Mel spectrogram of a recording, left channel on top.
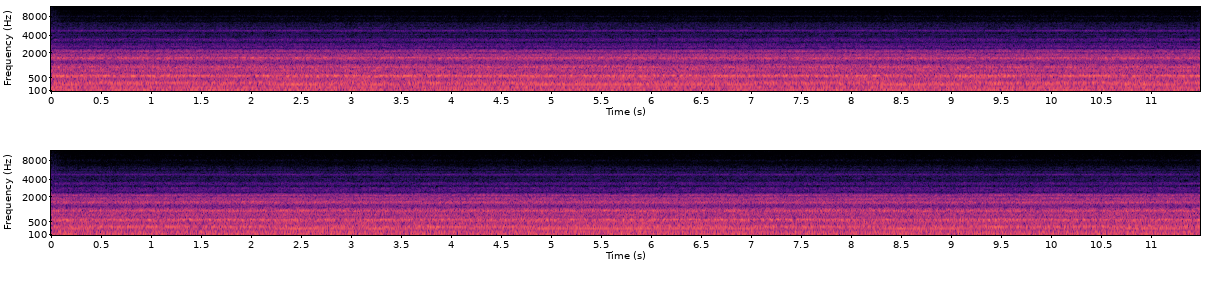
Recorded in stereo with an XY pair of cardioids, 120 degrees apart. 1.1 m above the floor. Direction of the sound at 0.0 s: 50° left.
